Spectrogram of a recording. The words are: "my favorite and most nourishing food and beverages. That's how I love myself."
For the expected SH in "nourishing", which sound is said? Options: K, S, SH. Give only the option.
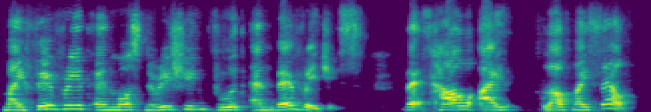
SH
